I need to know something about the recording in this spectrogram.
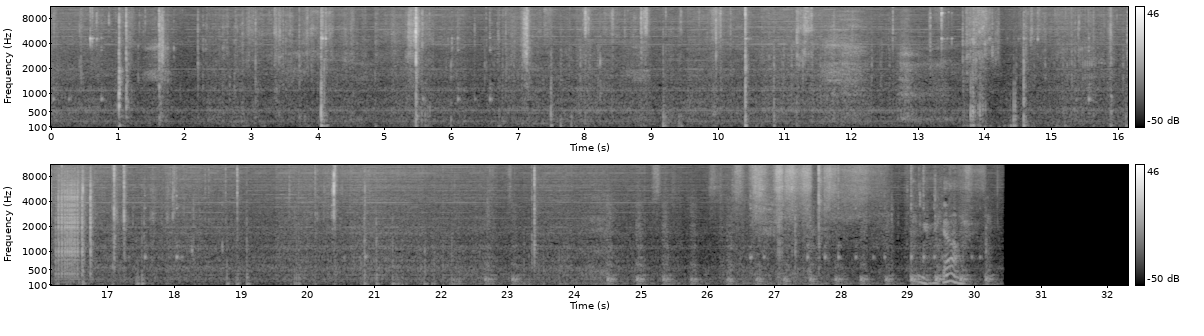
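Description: Paper and cardstock being handled on a cutting mat: scattered light taps and rustles as the pieces are set down and pressed, with a run of quick, regular strokes in the last few seconds.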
